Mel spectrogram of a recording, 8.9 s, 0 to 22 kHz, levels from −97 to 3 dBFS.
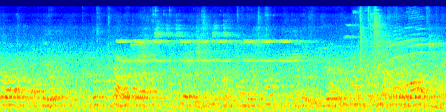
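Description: No technical faults are audible.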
